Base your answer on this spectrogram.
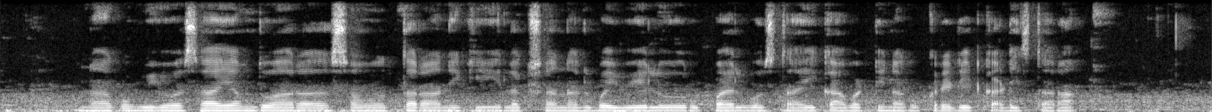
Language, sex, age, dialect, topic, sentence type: Telugu, male, 60-100, Telangana, banking, question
